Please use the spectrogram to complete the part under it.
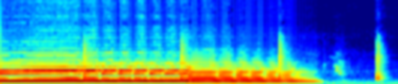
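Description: A flute plays long, held notes close by.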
